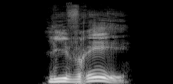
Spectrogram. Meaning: livery (distinctive identifying uniform)
- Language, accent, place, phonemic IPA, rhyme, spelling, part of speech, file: German, Germany, Berlin, /liˈvʁeː/, -eː, Livree, noun, De-Livree.ogg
